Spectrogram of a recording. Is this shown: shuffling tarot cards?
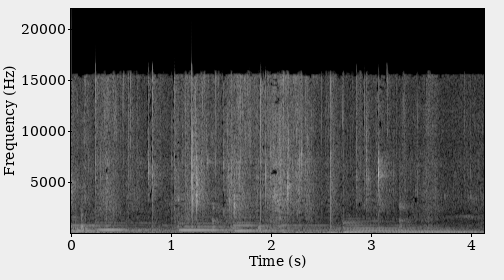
no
